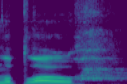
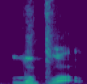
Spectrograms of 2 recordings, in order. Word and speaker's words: Luplow: they already had um and uh uh jordan liplow was that how you pronounce his name i was that's one of those names that i just see uh luplow right i'm not saying that wrong no yeah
